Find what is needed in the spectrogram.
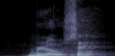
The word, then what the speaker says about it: blouse: Blouse es igual que house, que casa, house.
